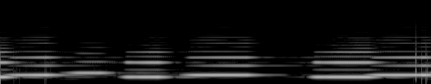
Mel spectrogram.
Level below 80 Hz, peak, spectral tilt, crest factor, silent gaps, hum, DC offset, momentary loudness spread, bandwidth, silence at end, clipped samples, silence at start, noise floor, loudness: -82 dBFS; -16 dBFS; -5.5 dB/octave; 10 dB; none; none; under 0.1%; 9 LU; 6 kHz; 0 s; under 0.1%; 0 s; -51 dBFS; -27 LUFS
